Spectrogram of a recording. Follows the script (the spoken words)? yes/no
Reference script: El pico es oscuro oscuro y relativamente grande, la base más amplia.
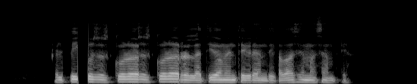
yes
